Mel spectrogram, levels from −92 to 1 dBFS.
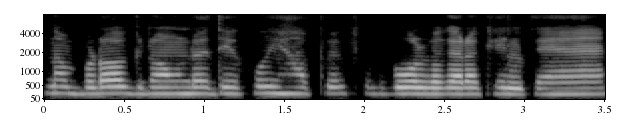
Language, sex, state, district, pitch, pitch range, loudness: Hindi, female, Uttar Pradesh, Jyotiba Phule Nagar, 225 Hz, 215-230 Hz, -30 LUFS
